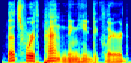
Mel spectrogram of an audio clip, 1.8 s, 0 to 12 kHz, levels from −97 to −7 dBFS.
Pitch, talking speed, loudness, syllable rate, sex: 100 Hz, 170 wpm, -20 LUFS, 5.8 syllables/s, male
